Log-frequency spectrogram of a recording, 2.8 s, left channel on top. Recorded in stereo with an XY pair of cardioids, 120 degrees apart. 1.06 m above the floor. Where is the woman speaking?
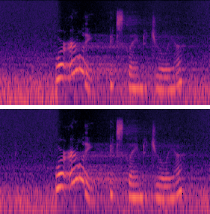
10° right, 0.9 m.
